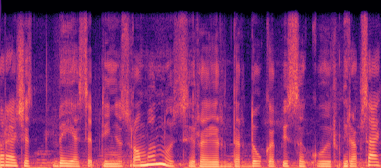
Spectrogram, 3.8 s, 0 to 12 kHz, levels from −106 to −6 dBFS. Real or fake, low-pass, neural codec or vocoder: fake; 10.8 kHz; vocoder, 44.1 kHz, 128 mel bands every 256 samples, BigVGAN v2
